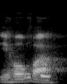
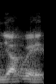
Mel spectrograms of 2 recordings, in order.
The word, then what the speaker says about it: Yehova: Ya, Jadi Bapak itu Yehova, bukan Yahweh, itu pembacanya salah. Yahweh yang benar adalah Yehova, karena di dalam Keluaran 6 ayat 4, itu Yehovanya di bawahnya itu ada tanda titik dua yang ke bawah itu tanda patah. Itu bacanya Y, bukan Ya.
